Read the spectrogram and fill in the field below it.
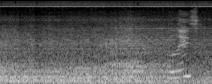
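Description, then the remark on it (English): A steady low rumble of idling car engines in traffic fills the whole stretch, with faint voices in the background and a brief rising squeal near the end. “There's a lot of cars.”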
